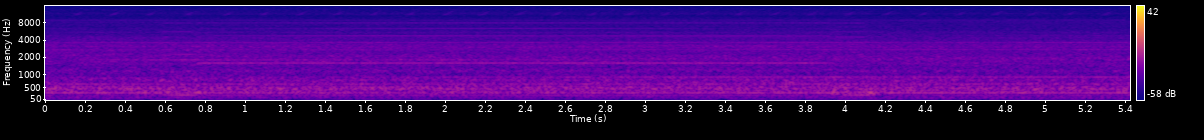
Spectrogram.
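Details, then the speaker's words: 3D printer X and Y stepper motors running at about 40 dB: soft, even motor whir with faint steady tones and no harsh resonance; smooth, quiet stepper operation. "so as you can see as we bounce up in decibels we're only going at about 40 on the X&Y"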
